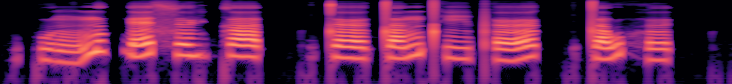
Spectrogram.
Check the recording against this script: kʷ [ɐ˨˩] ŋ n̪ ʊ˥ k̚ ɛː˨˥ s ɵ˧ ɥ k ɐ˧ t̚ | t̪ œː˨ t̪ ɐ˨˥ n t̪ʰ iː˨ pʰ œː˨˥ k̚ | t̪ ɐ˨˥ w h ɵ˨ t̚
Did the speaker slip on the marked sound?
no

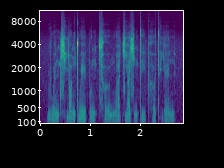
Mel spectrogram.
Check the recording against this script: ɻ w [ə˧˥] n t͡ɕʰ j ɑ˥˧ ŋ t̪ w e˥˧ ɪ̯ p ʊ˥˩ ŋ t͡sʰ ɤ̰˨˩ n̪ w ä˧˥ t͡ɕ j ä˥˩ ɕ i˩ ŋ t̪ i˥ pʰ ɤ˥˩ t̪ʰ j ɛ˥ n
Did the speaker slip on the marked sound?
no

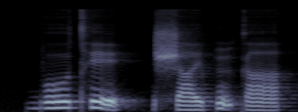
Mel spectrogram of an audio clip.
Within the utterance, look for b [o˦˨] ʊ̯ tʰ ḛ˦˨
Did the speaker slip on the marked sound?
yes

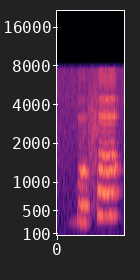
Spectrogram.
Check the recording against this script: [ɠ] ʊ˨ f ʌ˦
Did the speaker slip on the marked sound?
no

